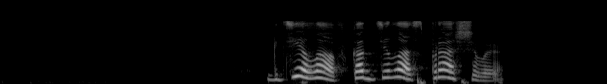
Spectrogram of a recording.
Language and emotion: Russian, positive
